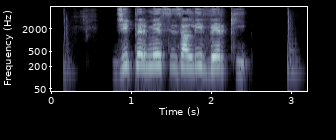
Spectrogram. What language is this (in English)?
Esperanto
